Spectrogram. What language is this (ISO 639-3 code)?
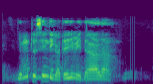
lug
